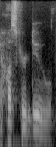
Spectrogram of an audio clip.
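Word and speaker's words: Hüsker Dü: So I discovered Husker Du very late in life. Is that even how you pronounce it? – Yeah.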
